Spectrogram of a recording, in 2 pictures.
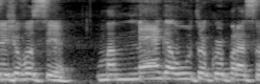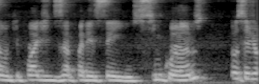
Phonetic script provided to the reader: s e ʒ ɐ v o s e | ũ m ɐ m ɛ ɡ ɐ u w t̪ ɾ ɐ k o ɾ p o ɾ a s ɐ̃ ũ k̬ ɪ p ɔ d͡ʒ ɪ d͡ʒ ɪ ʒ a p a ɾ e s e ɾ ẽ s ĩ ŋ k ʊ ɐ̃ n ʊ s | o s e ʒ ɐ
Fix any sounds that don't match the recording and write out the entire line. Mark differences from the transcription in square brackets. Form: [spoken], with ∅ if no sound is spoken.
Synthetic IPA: s e ʒ ɐ v o s e | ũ m ɐ m ɛ ɡ ɐ u w t̪ ɾ ɐ k o ɾ p o ɾ a s ɐ̃ [w̃] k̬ ɪ p ɔ d͡ʒ ɪ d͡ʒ ɪ [z] a p a ɾ e s e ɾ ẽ s ĩ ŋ k ʊ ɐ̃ n ʊ s | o s e ʒ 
